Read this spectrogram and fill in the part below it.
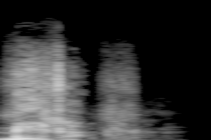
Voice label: Cannibal Male Taunt; Trunk Act One Monster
